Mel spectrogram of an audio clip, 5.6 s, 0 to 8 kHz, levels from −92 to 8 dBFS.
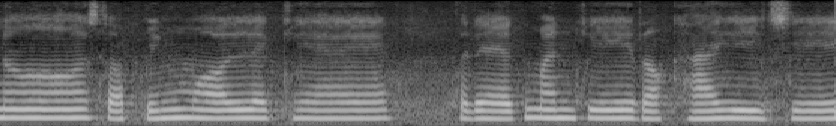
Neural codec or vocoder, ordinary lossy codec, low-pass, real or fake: codec, 16 kHz, 2 kbps, FunCodec, trained on LibriTTS, 25 frames a second; none; none; fake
